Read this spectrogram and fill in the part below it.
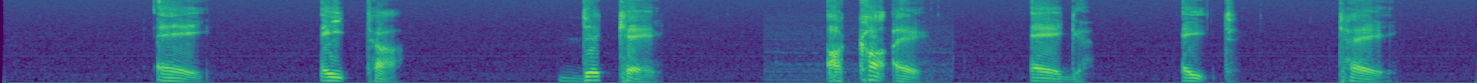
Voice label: drill, ntgreek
